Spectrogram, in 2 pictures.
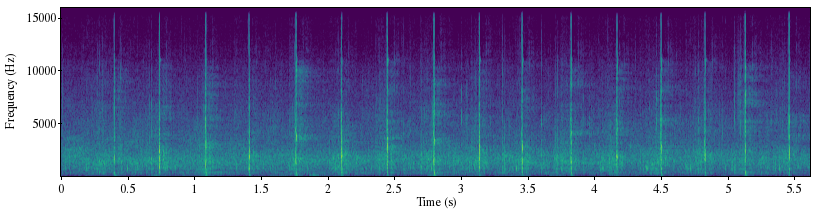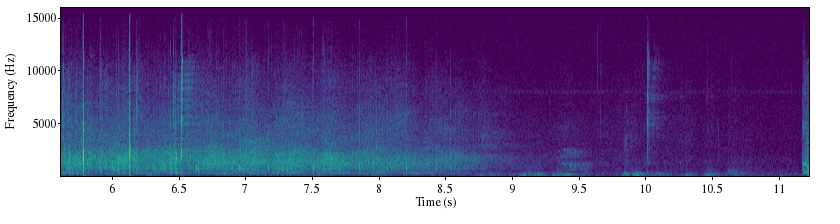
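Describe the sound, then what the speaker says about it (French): A crowd applauds at the re-elected mayor's victory speech in Bry-sur-Marne, falling into loud rhythmic unison clapping with steady beats for about eight seconds before it quickly fades to a few scattered claps. "s'il vous plaît, de les applaudir."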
